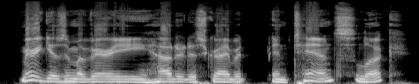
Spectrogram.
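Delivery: ordinary delivery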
